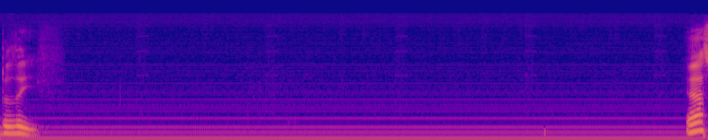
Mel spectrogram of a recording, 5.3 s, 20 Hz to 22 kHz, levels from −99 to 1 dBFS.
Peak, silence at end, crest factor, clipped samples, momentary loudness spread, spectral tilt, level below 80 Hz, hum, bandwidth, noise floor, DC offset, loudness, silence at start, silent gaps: -16 dBFS; 0 s; 26 dB; under 0.1%; 19 LU; -4.5 dB/octave; -56 dBFS; 60 Hz at -55 dBFS; 15.5 kHz; -56 dBFS; under 0.1%; -38 LUFS; 0 s; none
